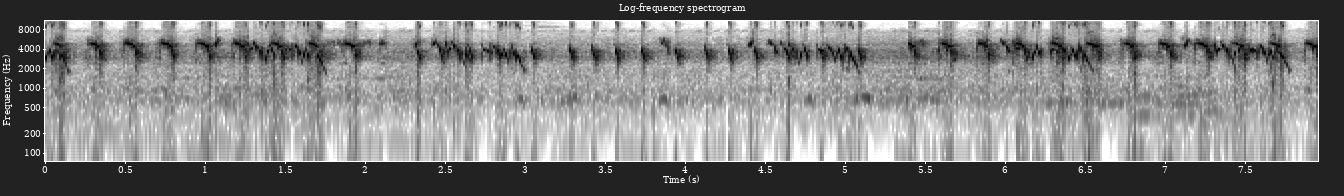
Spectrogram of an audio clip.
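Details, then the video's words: Bar-winged prinia calls used to lure birds into traps. Brisk, high, ticking chirps come in quick succession, some falling in pitch, forming a busy, scratchy chatter. "SUARA BURUNG CIBLEK ALANG ALANG"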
